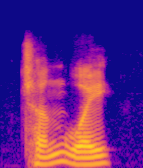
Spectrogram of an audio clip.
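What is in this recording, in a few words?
"成为", Chinese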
